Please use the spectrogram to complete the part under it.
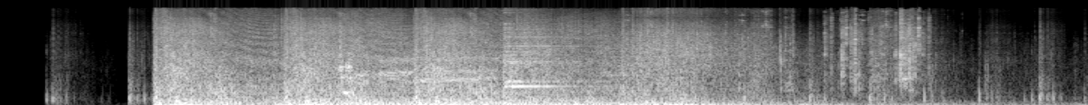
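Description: Loud gunfire and explosions boom close by.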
